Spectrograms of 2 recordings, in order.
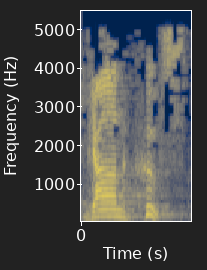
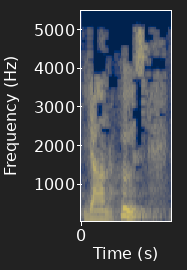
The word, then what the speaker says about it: Jan Hus: His name was Jan Hus. Some pronounce it Jan or John Hus, but it was Jan Hus.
